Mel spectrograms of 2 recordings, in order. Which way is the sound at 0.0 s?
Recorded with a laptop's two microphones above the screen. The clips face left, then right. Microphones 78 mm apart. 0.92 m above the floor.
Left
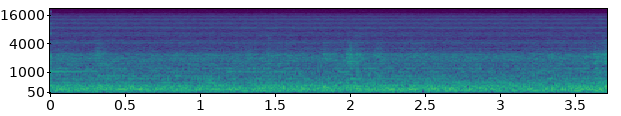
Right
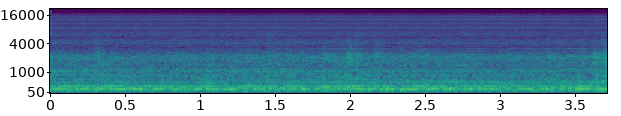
80° right.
